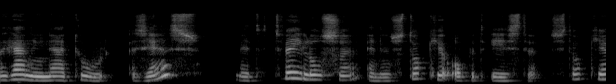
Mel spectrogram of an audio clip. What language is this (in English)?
Dutch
